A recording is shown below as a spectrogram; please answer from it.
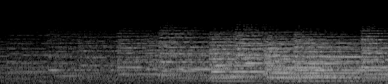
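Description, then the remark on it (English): The church bells of Fenchurch St. Paul peal continuously, several bells overlapping in a rich, ringing cascade of tones that grows slightly louder and fuller as it goes on, with no voices. “The voice at the bells of Fenchurch St. Paul.”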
